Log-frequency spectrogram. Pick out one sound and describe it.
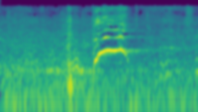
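A young woman shrieks in fright close by.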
